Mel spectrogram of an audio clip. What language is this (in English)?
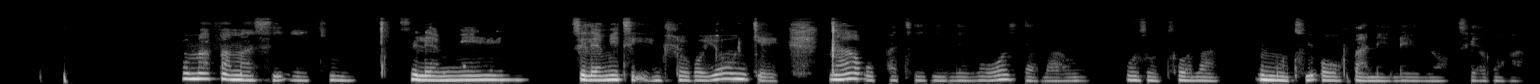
North Ndebele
